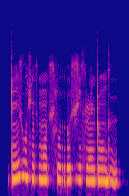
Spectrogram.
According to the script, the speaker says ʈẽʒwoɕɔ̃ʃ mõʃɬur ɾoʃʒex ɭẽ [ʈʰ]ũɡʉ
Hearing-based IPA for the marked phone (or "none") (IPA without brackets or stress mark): ʈ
